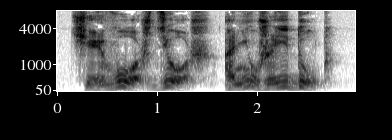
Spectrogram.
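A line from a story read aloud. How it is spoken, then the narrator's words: Growling. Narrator (Russian): прорычал Тони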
